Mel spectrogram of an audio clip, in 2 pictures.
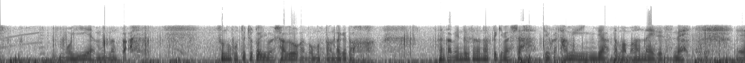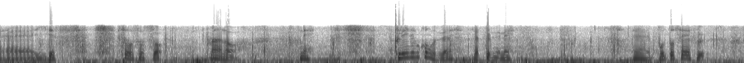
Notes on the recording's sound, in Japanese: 名古屋の雪。寒いのにわざわざ外に出て、しかも滑って転びそうなのに歩きながら録音するこの心理。わざわざ家から外に出て、歩き回りながらの録音です。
